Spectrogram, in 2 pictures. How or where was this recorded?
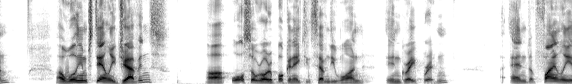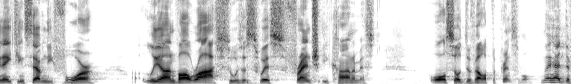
large echoing room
